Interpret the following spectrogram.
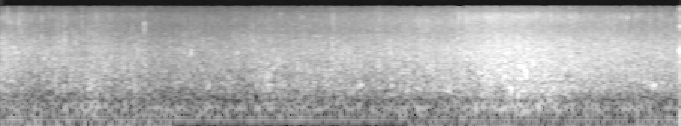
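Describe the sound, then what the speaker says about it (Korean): Steady ocean surf with wind, a continuous broad wash of waves that swells louder toward the end, no voices. "파도 소리"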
